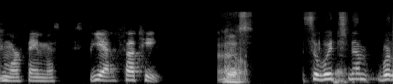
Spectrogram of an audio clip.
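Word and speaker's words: Satie: Those are his Seti. more famous. Yeah, Sati.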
